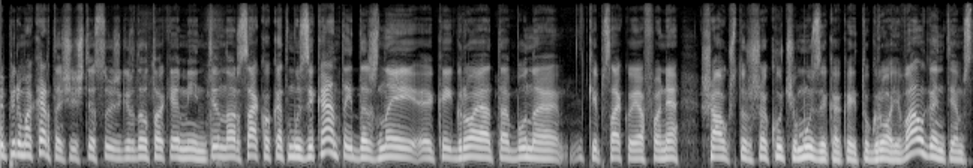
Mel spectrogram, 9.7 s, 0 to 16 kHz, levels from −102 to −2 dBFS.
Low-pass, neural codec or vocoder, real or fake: 14.4 kHz; none; real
